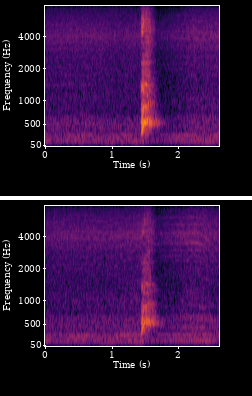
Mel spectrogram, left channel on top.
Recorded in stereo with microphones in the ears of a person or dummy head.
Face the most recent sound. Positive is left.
turn(degrees=65)  # may be behind; listen again after turning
